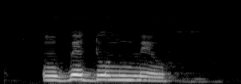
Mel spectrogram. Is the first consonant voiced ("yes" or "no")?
yes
